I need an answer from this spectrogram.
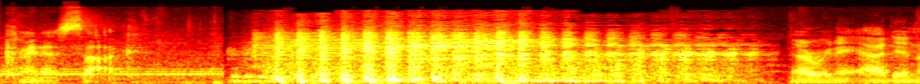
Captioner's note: rapid vibrating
